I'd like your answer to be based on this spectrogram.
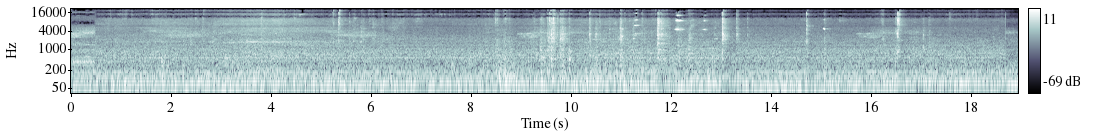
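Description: At a train station in Japan, a loud, continuous rumble of rail traffic fills the air, with occasional metallic clicks and squeals rising over the steady roar.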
